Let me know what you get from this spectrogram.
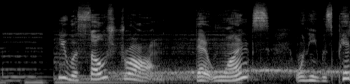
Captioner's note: wind howling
